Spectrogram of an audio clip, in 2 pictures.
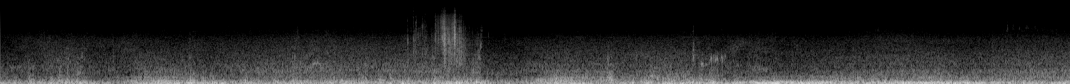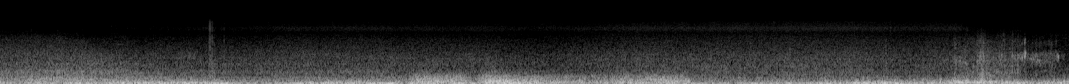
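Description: Wind buffeting the camera microphone: an uneven, rumbling rush of air, with a brief sharp hiss about four and a half seconds in.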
